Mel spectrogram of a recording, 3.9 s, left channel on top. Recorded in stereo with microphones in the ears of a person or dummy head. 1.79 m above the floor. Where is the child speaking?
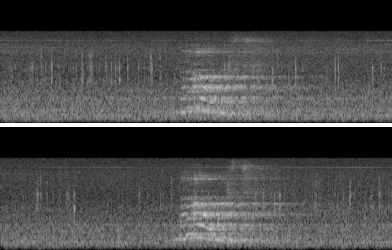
60° right (ahead or behind), 2 m.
